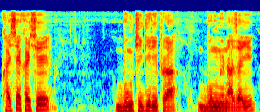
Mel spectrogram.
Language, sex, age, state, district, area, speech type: Bodo, male, 45-60, Assam, Baksa, rural, spontaneous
